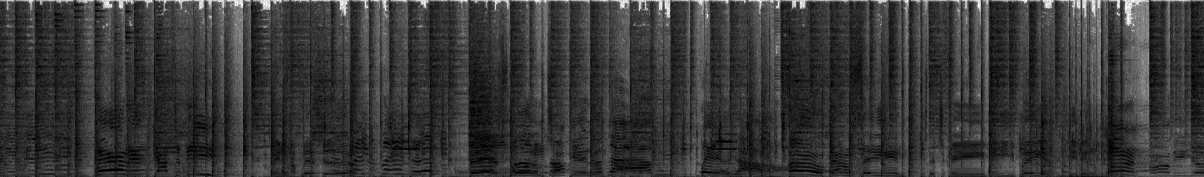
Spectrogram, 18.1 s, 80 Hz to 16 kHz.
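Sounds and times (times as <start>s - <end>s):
bending lead melody: 0.0s - 8.2s, 9.5s - 12.8s
drum kit beat: 0.0s - 18.0s.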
